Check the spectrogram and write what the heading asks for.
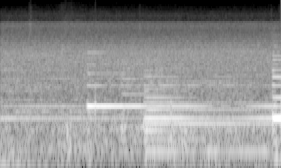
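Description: Electronic arranger keyboard playing a slow intro of held chords: a new chord comes in about a second in, and a fuller chord with bass notes joins at about two seconds.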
